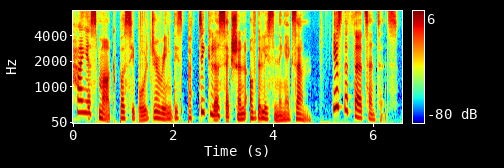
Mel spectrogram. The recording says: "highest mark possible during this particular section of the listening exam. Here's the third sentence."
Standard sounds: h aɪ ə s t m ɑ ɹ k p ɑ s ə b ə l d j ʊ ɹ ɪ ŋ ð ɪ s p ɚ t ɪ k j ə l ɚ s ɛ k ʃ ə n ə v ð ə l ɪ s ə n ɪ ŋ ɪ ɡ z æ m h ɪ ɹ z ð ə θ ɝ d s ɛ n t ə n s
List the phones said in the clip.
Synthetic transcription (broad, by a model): h aɪ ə s t m ɑ ɹ k p ɑ s ə b ə l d j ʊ ɹ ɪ ŋ ð ɪ s p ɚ t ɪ k j l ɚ s ɛ k ʃ ə n ə v ð ə l ɪ s ə n ɪ ŋ ɪ ɡ z æ m h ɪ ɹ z ð ə θ ɝ d s ɛ n t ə n s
